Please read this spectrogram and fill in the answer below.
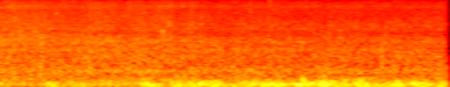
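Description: Sea swell washing and surging over shore rocks, with wind buffeting the microphone; the low rumble grows louder about halfway through.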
